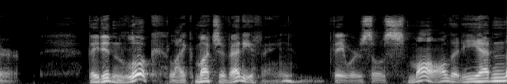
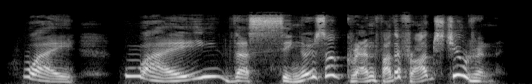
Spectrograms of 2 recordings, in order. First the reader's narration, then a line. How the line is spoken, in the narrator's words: cried Johnny Chuck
